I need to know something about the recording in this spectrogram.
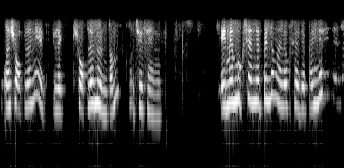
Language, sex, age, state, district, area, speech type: Telugu, female, 30-45, Telangana, Siddipet, urban, conversation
